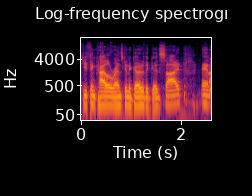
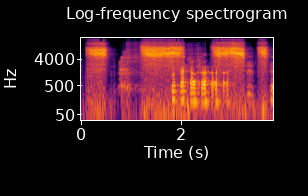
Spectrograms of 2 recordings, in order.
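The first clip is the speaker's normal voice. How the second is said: loud imitated fizz of a slowly opened bottle; hissing seltzer bottle; 3 semitones higher, 12 dB louder, much slower than usual. Retelling the theater story, loud imitated seltzer hiss. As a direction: hiss out the seltzer cap again and again. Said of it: "And I'm just going".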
